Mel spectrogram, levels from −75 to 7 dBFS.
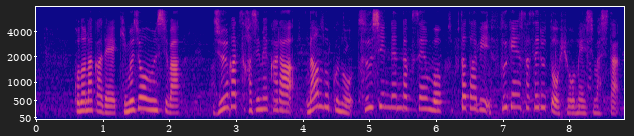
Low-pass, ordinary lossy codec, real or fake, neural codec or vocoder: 7.2 kHz; none; real; none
